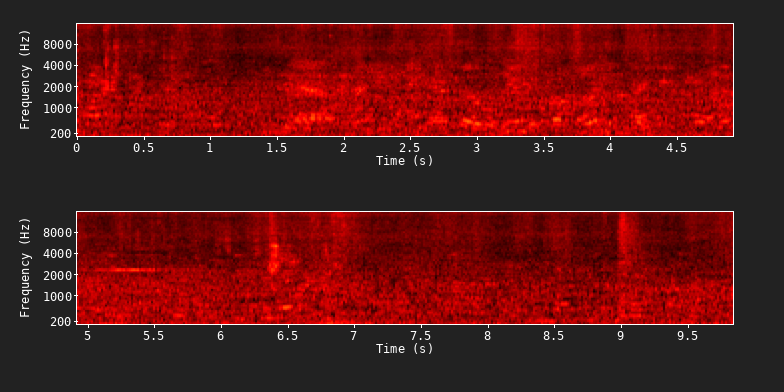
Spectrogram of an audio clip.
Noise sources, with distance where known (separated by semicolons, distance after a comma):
person or small group talking, near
